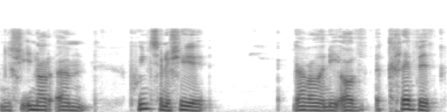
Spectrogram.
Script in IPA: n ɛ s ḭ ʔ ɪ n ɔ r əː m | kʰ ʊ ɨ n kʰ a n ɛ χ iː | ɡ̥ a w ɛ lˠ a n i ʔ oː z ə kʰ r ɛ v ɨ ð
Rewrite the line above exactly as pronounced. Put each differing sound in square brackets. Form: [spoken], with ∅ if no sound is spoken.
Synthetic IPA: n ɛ [ʃ] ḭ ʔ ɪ n ɔ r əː m | [pʰ] ʊ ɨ n [tʰ] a n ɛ [ʃ] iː | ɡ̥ a [v] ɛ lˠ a n i ʔ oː [ð] ə kʰ r ɛ v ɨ ð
